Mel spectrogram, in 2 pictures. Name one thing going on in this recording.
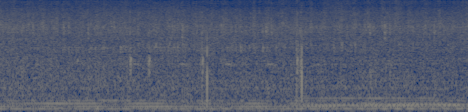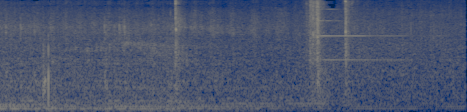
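Short interface clicks tick several times.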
